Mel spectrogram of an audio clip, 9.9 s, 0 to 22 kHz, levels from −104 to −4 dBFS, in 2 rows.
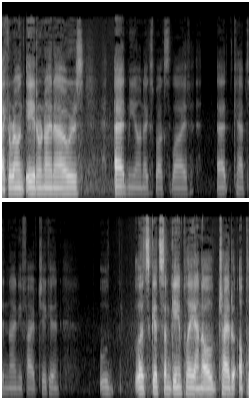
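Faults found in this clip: Zipper noise: ticking over level drops at 2.22–2.56 s (5 dB steps, about 20 dB down) and rises at 6.91–7.77 s (2 dB steps, about 20 dB up). Gain stage steps roughly ten times a second, unsmoothed.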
